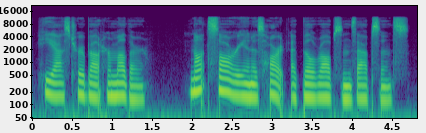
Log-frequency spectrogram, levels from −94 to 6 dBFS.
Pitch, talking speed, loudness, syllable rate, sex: 160 Hz, 185 wpm, -17 LUFS, 5.3 syllables/s, female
